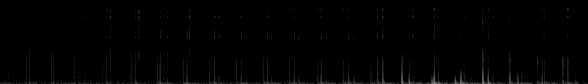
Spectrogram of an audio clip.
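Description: Fingertips and nails tap the top and handle of a green plastic handled lid screwed onto a small empty glass jar. The result is a quick, uneven series of short, dry clicks with a faint bright tick, each dying away almost at once, with a few louder taps near the end.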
